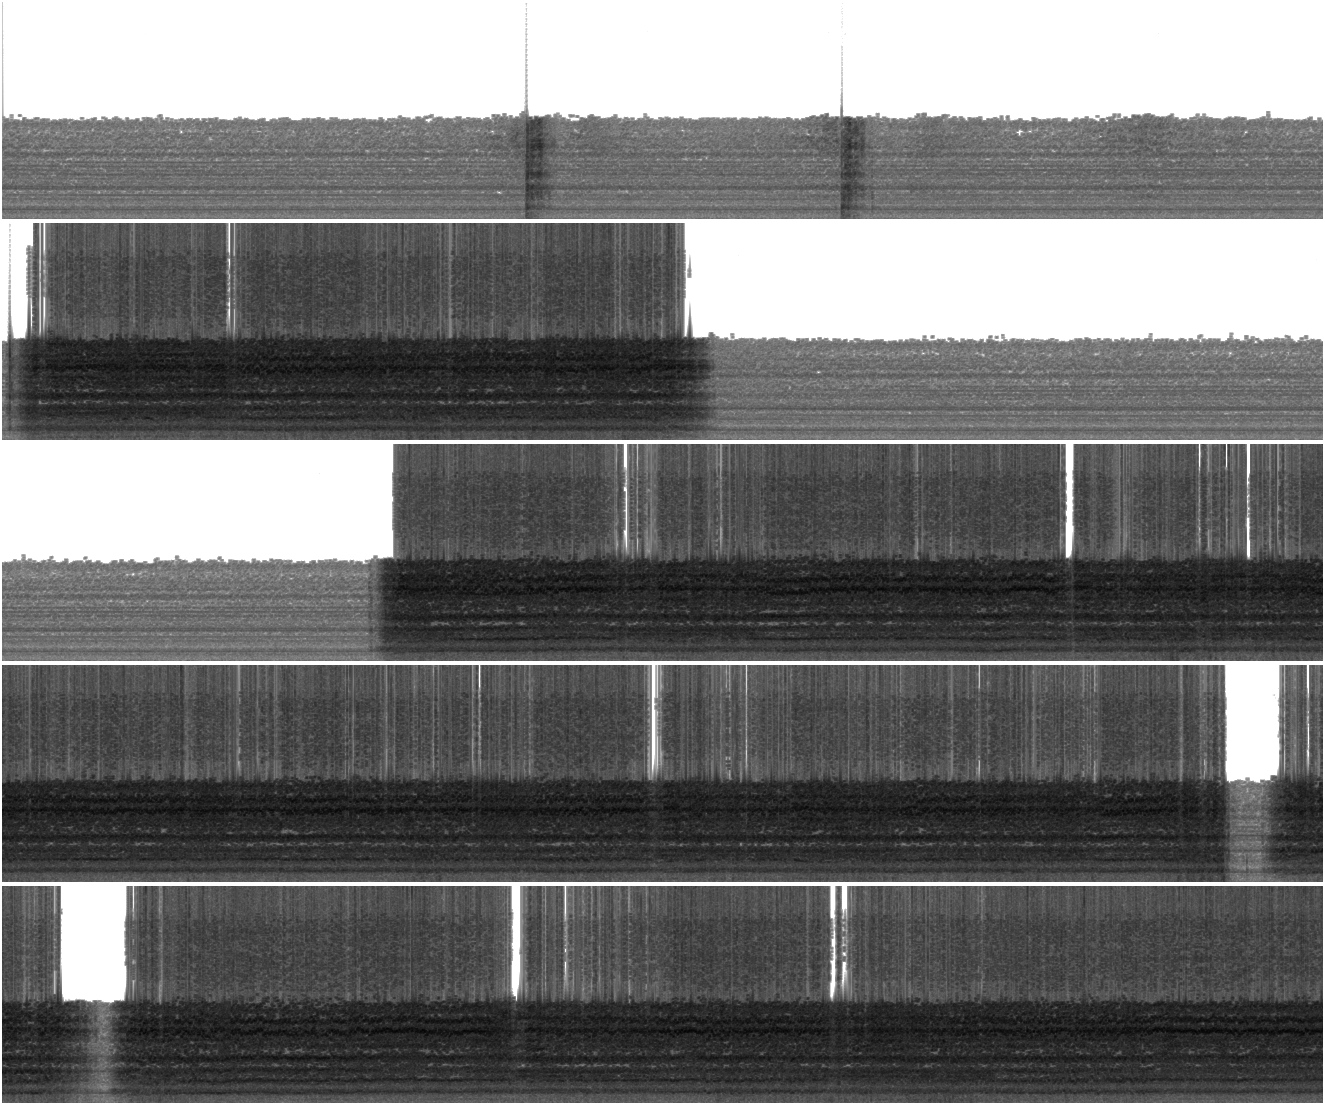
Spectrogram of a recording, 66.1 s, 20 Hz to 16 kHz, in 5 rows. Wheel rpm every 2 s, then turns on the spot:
0, 0, 0, 0, 0, 0, 40, 220, 220, 200, 10, 0, 0, 0, 0, 150, 220, 230, 220, 230, 230, 230, 230, 230, 220, 220, 120, 180, 230, 230, 220, 220, 230.
none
